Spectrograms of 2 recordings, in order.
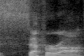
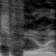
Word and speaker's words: Sephiroth: His name is Sephiroth. Sephiroth. I was gonna say Sephora, but I know that's Sephiroth.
